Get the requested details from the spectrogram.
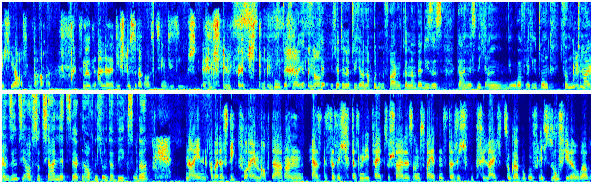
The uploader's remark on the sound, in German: "Hinten links im Kaiser Friedrich" findet coronabedingt wieder per Telefon-Schalte statt.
